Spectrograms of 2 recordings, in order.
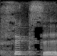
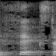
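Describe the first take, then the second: First: "fixed" said as fix-ed, two syllables; "fixed" as fik-sid, two beats. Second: "fixed" said as one syllable, fikst. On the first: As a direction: sound the -ed in "fixed". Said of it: "I said fixed". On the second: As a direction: clip "fixed" to a single beat. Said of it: "Notice I didn't say fixed". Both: Shown as a demonstration.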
